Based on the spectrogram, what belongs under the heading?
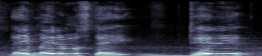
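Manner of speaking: ordinary talk, nothing marked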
